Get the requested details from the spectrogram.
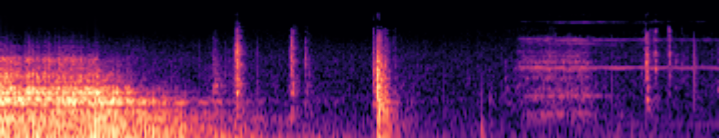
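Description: A telephone in a shack is rung up to call the substation to turn on power to a line wire: a few sharp clunks and clicks as the handset is worked, followed by a steady ringing tone with faint bell-like pings, with no one talking.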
